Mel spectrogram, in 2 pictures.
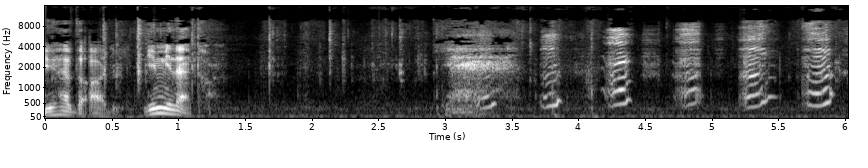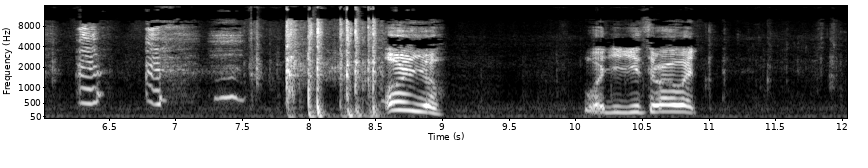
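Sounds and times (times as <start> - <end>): toddler whining and whimpering: 3.2 - 7.7.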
